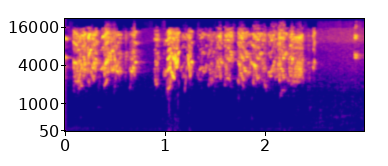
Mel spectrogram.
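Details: Blue, lutino and green pet lovebirds at play with a flower in the morning give rapid scratchy high chirps in bursts, a short gap near one second, then more twittering that fades out.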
